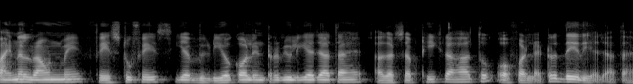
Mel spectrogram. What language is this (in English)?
Urdu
